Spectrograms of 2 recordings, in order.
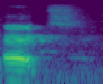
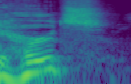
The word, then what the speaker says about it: Ertz: Zach Ertz. right. Did you say Hertz? Ertz is a moving company.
